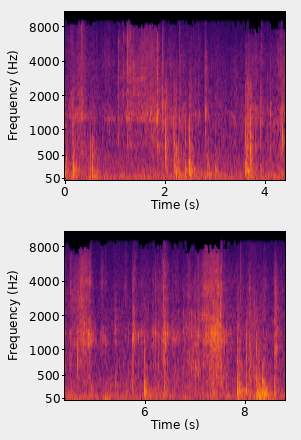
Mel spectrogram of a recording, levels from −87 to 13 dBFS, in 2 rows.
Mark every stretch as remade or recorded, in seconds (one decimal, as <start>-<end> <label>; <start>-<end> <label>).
0.0-4.0 recorded; 4.0-4.5 remade; 4.5-8.8 recorded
